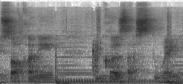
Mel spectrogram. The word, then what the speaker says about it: Saucony: why for the longest time I've been saying sock on because that's the way it should be pronounced cuz you know I've seen people pronounce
